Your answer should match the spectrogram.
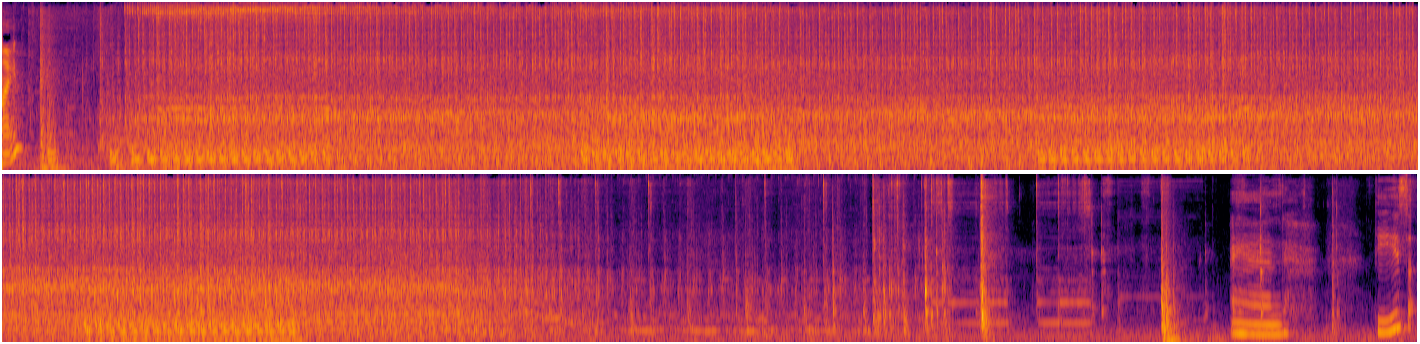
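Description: Embroidery machine stitching a tack-down line through a square of quilt batting in the hoop: a steady rapid running that starts about a second in, shifts in tone every couple of seconds, and stops at about twenty seconds, followed by a few scattered clicks.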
